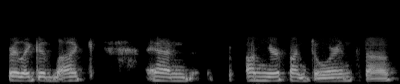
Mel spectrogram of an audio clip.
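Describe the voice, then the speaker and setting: Husky young woman on a tinny line. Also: on the low side, level tone, slow. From born in Hong Kong, raised in the United States. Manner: laughs between phrases, many fillers. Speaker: podcast co-host. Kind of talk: casual podcast chat.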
